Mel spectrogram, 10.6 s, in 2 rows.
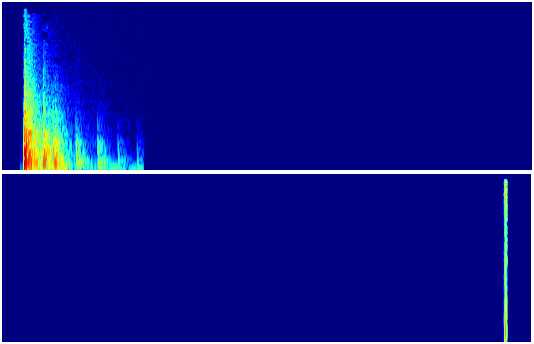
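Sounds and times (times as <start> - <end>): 
doors: 0.0 - 1.4.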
